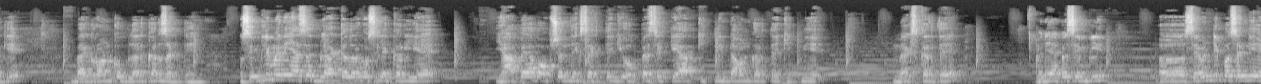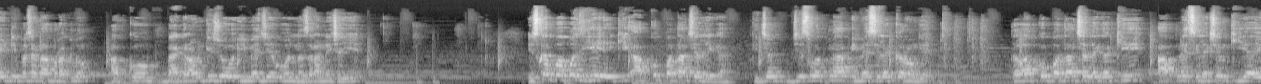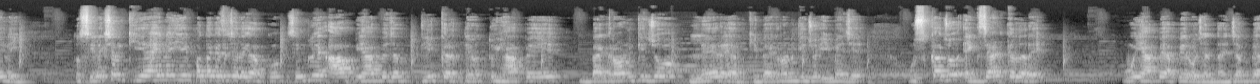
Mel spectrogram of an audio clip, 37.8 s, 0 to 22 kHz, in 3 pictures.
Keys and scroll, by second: 22.0 alt+Tab.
